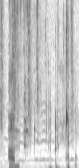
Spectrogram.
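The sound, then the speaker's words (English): A short voiced sound is followed by several quick, crackly bursts, a Smarties candy wrapper crinkling right in the microphone and the candy being crunched in irregular, moderately loud snaps. “I'm also going to eat one of these Smarties candies so I can crinkle that paper right in the microphone there.”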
